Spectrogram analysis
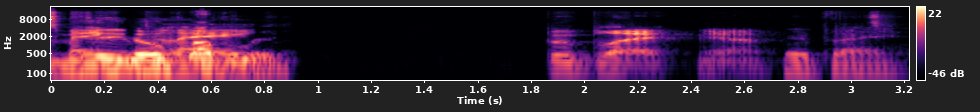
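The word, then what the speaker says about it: bubly: mango it's mango bubbly buble yeah blueberry it's pronounced booplay look i i uh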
